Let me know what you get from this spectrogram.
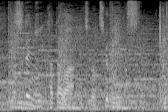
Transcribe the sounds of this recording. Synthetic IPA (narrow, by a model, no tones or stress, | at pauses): sɨd̪e̞ɲ̟ikat̪aβ̞a̰it͡ɕid̪o̞t͡sɨ̥kɯ̟t̪ːe̞ima̰sɨ̥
